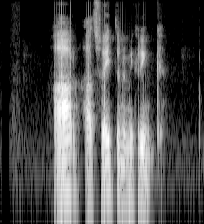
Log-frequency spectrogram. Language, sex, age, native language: Icelandic, male, 60-69, Icelandic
